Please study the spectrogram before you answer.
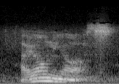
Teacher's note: The Greek word is aionios, A-I being pronounced as though it were a long I in English, the O as a long O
